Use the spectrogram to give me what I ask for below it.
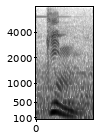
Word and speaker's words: Qin: China se llama China por King, que en realidad acá se pronuncia. Entonces, King es el emperador.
